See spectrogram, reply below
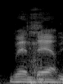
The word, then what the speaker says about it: Jean-Claude Van Damme: Number three, Mike Patton, and a name I'm going to mispronounce: Jean-Claude Vanier. – Van Damme. – Yeah, Van Damme. – I'm sorry, Jean-Claude Van Damme.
